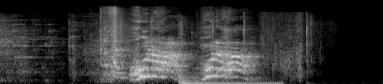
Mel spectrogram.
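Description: A young man shouts with excitement nearby.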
